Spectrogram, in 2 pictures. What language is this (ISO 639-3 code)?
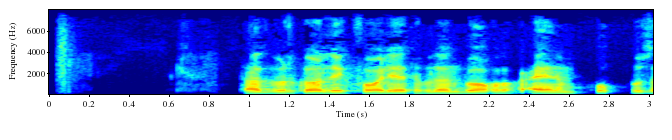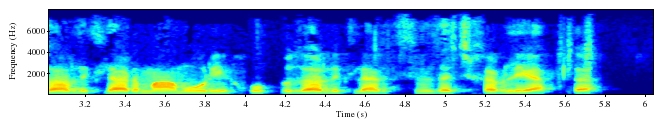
uzb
